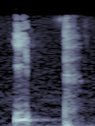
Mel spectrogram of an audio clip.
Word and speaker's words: hypnotique: Remember, at the end, Q-E, K, tic. So, H is not pronounced. Hypnotique.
